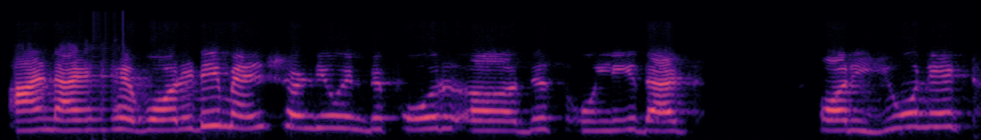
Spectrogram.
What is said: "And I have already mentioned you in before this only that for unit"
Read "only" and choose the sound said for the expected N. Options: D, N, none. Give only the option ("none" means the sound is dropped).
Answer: N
